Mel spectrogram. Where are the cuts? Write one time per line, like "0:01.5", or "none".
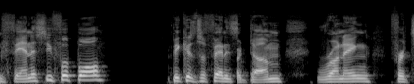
0:02.0
0:02.4
0:03.1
